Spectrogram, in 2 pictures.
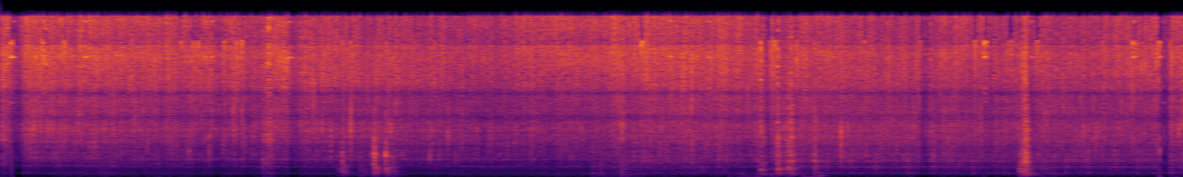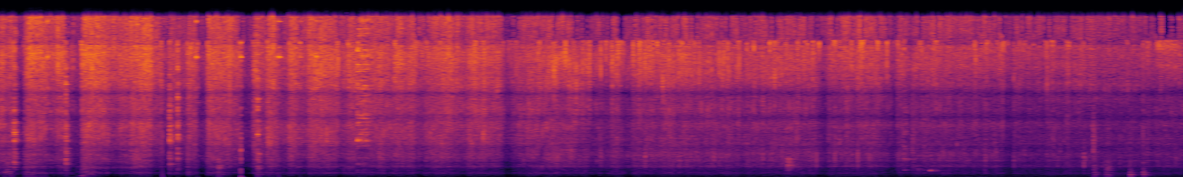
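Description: Potatoes added to tomatoes frying in a pan, a steady sizzle with scraping and stirring knocks from a spoon scattered throughout, fairly quiet and continuous.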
